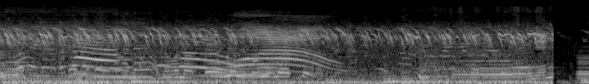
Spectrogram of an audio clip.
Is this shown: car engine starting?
no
